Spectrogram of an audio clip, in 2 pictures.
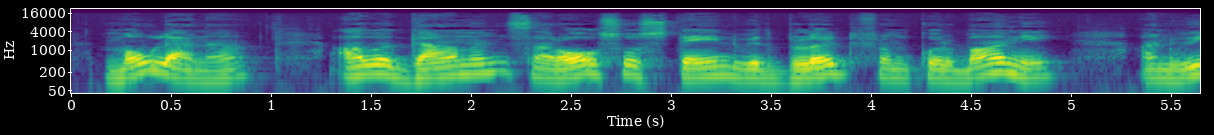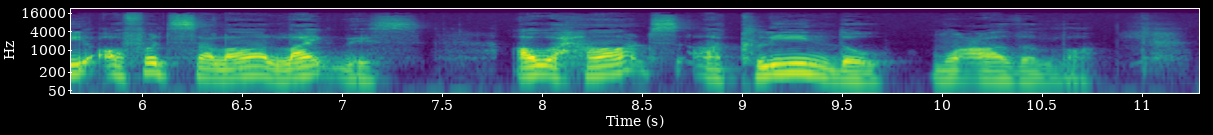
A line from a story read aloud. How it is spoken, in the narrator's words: a reckless person exclaimed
